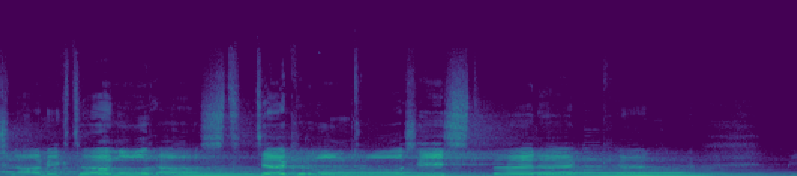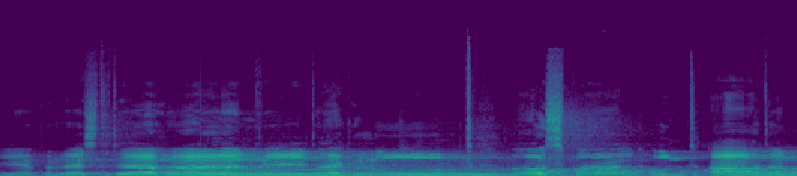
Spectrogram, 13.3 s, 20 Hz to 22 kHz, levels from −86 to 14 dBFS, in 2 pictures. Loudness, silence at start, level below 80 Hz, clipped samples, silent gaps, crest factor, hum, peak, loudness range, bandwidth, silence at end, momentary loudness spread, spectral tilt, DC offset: -30 LUFS; 0 s; -48 dBFS; under 0.1%; none; 18 dB; none; -14 dBFS; 5 LU; 16 kHz; 0 s; 12 LU; -5 dB/octave; 0.3%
